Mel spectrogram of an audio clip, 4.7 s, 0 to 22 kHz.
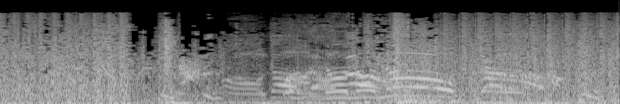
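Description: T-bolt gunfire in an Uncharted 3 free-for-all match on Molten Ruins, a series of sharp shots and impacts mixed with game effects and a speaking voice, moderately loud and close.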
